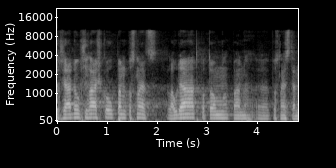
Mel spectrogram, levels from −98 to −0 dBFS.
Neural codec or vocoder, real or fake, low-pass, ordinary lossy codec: none; real; 9.9 kHz; AAC, 32 kbps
